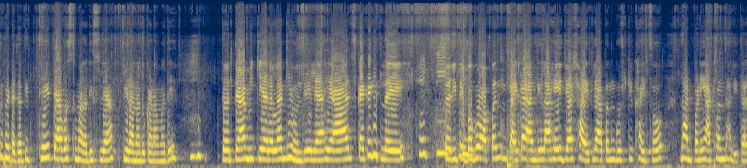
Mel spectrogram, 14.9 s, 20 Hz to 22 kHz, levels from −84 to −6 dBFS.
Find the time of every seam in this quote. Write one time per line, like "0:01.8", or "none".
none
